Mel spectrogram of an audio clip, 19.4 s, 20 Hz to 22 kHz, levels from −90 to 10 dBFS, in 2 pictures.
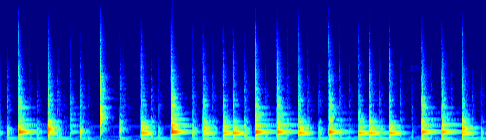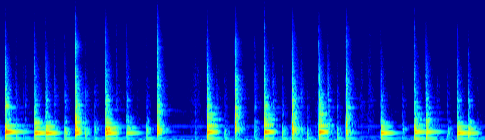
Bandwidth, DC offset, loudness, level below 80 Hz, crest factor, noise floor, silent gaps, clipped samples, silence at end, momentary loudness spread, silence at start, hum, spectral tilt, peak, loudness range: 7.8 kHz; under 0.1%; -26 LUFS; -46 dBFS; 24 dB; -63 dBFS; none; under 0.1%; 0.15 s; 17 LU; 0.15 s; none; -8 dB/octave; -2 dBFS; 7 LU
